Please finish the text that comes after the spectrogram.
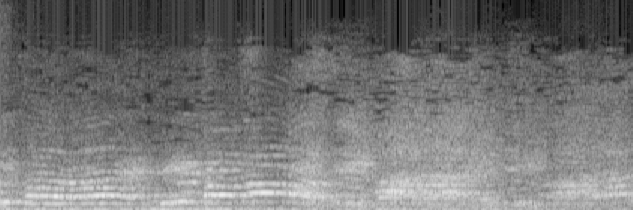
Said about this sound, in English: The protesters were in a caravan of cars that circled the park, blaring music and honking their horns, while dozens of others chanted on the sidewalk and raised Palestinian flags.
